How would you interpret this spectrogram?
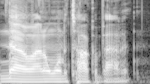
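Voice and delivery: ordinary talk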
